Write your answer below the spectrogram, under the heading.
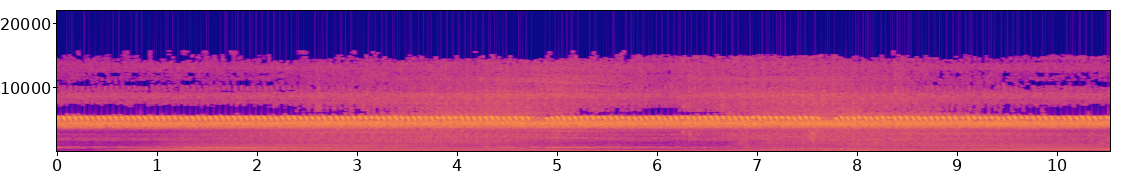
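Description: Steady high cricket chirring over a slow, eerie drone of low held tones that shift in pitch.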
